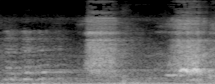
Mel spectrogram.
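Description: A person on stage gasping and crying out in two short, breathy vocal bursts about a second in, the second louder, near the end.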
